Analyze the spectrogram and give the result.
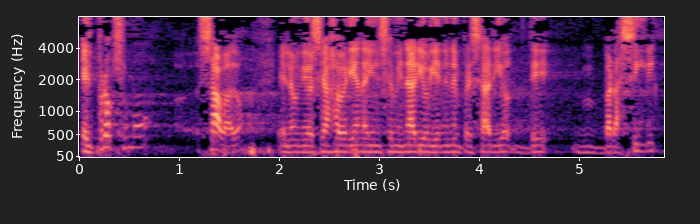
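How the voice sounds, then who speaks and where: Animated, gravelly man. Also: mid-range voice, brisk, in a large hall, a little hiss or hum. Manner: animated storytelling, acting out voices. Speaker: network marketing speaker. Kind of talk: motivational seminar talk.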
